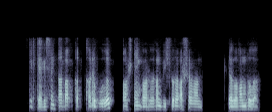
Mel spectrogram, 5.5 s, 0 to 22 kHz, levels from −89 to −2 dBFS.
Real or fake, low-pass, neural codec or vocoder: fake; 5.4 kHz; codec, 16 kHz in and 24 kHz out, 0.6 kbps, FireRedTTS-2 codec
